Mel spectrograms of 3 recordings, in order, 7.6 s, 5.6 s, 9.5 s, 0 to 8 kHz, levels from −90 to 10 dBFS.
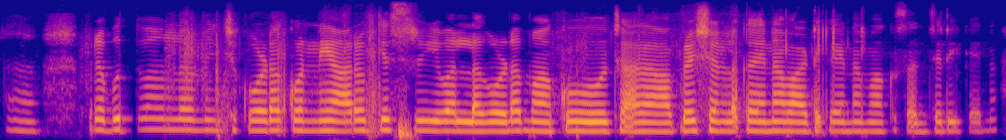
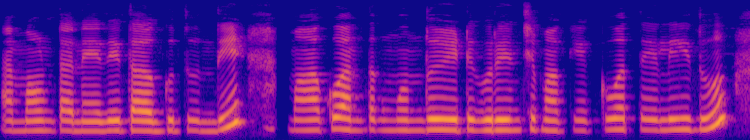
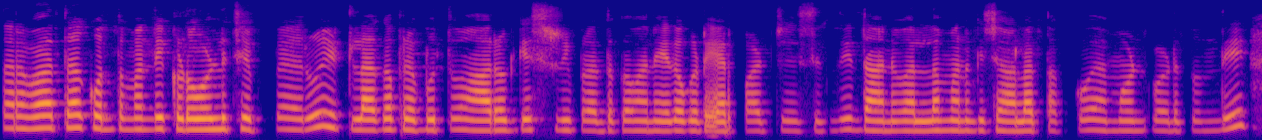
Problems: none marked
